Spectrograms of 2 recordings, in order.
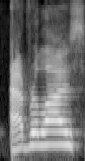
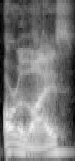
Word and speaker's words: Avralize: yeah the the name of the band is aiz am I saying that right it's actually pronounced oriz the after the the first a is um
